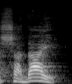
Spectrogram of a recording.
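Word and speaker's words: Shaddai (שדי): Trae un nombre sagrado para meditar y son las letras Shin Dalet Yud, que se pronuncia Shaddai y que es el nombre de Dios en las Firayesod.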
